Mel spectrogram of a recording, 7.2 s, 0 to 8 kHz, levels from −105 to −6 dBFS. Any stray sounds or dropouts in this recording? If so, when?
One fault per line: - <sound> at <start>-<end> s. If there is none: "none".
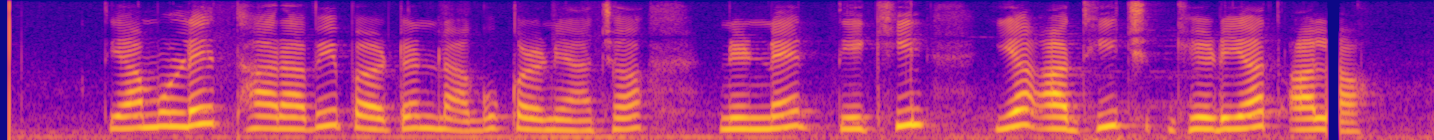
- dropout at 6.6-6.7 s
